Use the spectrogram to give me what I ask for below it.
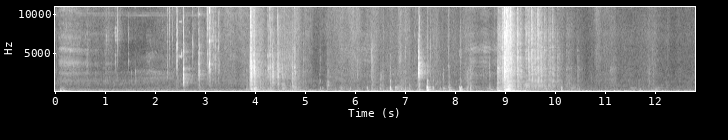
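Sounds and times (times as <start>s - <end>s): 
two elevator doors opening: 0.6s - 11.0s
elevator going up: 1.3s - 6.2s, 6.8s - 10.8s.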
